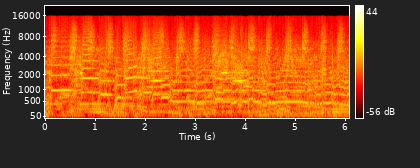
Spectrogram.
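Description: Instrumental late-1960s psychedelic blues-rock recording: an electric lead guitar holds and bends notes over bass and drums.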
